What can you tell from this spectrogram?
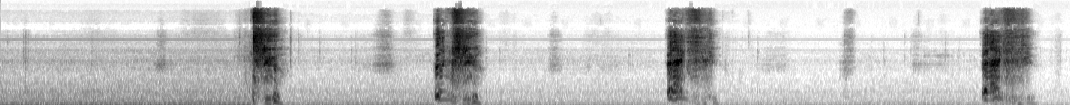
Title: Spray Sneezing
